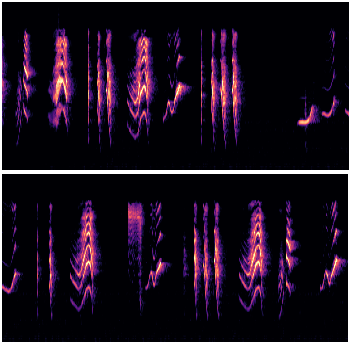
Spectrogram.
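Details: Indian ringneck parakeet in an excited run of sharp downward chirps, clicks and grating squawks, with a short level whistle midway, packed closely over about fourteen seconds.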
